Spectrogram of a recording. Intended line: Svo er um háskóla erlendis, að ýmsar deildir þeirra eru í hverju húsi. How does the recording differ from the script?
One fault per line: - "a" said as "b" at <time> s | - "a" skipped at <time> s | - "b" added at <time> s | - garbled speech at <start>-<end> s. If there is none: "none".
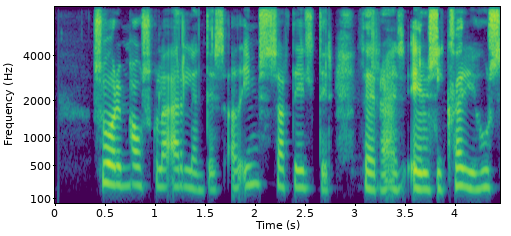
none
